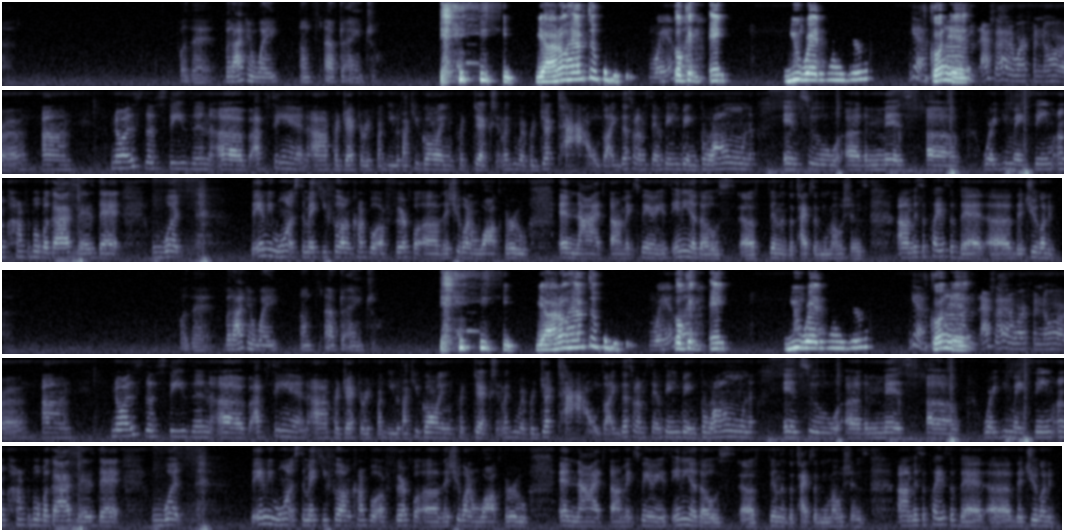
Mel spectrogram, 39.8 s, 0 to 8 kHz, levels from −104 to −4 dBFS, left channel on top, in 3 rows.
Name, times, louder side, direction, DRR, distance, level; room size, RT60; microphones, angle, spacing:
voice 1, 2.2-3.4 3.7-4.7, left 2 dB, 65° left, 1.0 m, -52 dB
voice 2, 5.5-6.4 6.7-7.7 8.4-9.0 9.8-10.8 11.6-12.1, left 5 dB, 85° left, 0.3 m, -30 dB
voice 3, 6.7-7.1 8.1-8.8 9.9-10.3 11.3-14.2 14.6-18.9 19.2-24.5 24.8-25.2 25.5-29.2 29.7-39.7, left 2 dB, 15° left, 0.9 m, -52 dB
sound 1, 22.8-23.8 24.3-25.3 25.8-26.1 27.2-27.6 28.4-29.1 30.2-30.6 30.9-31.0 32.2-32.3 32.7-32.8, equal, 40° left, 1.3 m, -55 dB
2.6 x 2.5 x 3.8 m
head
